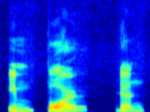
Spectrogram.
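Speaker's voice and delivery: Important, POR drawn out high and slow; slow teaching demo of Important; stress on POR. Shown as a demonstration. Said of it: "ditekan adalah syllable poor".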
